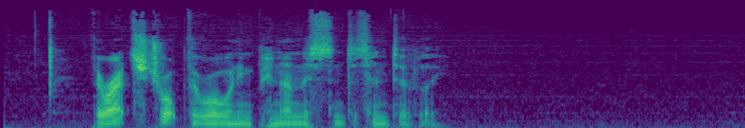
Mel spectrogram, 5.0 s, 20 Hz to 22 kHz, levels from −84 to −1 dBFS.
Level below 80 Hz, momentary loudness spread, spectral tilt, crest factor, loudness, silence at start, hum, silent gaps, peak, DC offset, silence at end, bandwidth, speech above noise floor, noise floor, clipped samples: -50 dBFS; 14 LU; -3 dB/octave; 26 dB; -23 LUFS; 0.35 s; 60 Hz at -60 dBFS; none; -2 dBFS; under 0.1%; 2.05 s; 16.5 kHz; 38 dB; -62 dBFS; under 0.1%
